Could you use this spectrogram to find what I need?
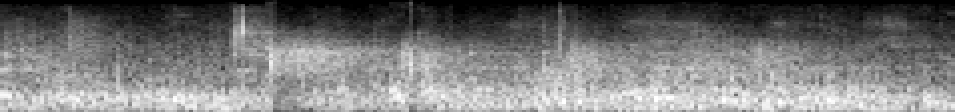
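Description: Billiard balls clack together on a table.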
